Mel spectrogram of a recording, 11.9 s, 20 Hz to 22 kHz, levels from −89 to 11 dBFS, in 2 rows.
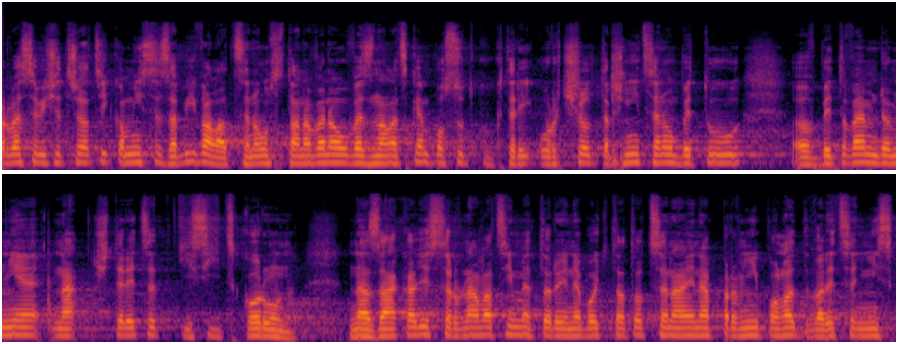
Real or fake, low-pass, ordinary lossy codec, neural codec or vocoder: fake; 14.4 kHz; MP3, 96 kbps; vocoder, 44.1 kHz, 128 mel bands every 256 samples, BigVGAN v2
